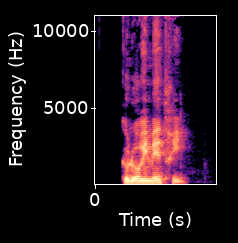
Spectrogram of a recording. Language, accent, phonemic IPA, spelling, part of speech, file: French, France, /kɔ.lɔ.ʁi.me.tʁi/, colorimétrie, noun, LL-Q150 (fra)-colorimétrie.wav
- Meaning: colorimetry (science of measuring colours and assigning them numeric values)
